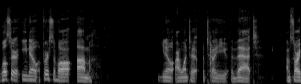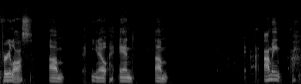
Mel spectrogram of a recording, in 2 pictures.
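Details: Adult male who stutters; stuttering.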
